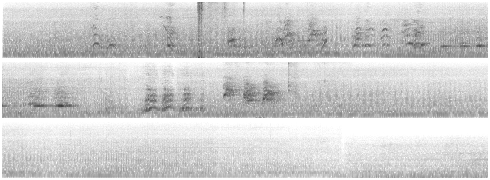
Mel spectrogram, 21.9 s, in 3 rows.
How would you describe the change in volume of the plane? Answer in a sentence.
The loudness of the plane goes down.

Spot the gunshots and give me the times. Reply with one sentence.
You can hear the gunshots from 2.9 to 3.7 s.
